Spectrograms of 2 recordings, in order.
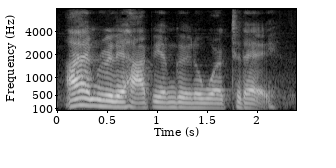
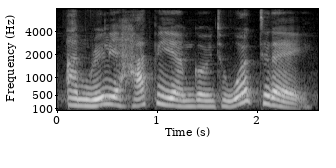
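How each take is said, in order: First: It sounds sarcastic and unwilling. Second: It sounds sincerely happy.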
